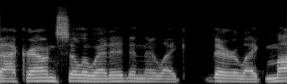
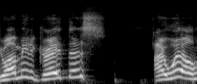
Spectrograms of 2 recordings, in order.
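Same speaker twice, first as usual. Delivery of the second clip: very loud, high, shrill, fed-up exasperated yell; 11 semitones higher, 10 dB louder than usual. Retelling losing patience with upper schoolers: imitating own yell. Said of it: "looked over at them and yelled".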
